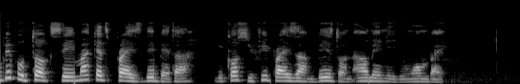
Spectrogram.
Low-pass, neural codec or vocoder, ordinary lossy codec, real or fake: 7.2 kHz; none; none; real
